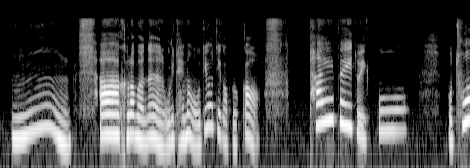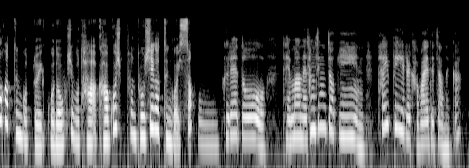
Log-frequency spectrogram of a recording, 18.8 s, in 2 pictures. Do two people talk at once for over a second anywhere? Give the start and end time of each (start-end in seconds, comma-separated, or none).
none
